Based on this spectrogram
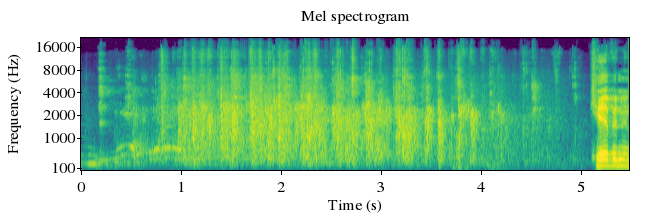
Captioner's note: applause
